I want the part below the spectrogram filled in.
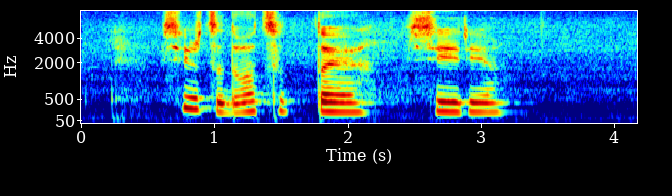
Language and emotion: Russian, neutral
